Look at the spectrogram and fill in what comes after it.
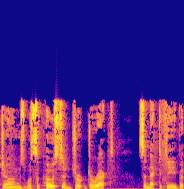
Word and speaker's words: Synecdoche: Synecdoche, New York. – Yes, Synecdoche, New York.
